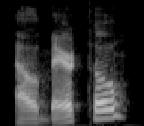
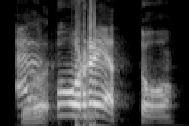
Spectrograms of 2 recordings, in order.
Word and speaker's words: Alboreto: I think it's pronounced Michele Alberto. Alboreto.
